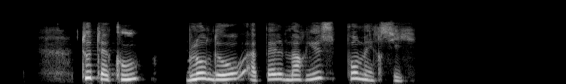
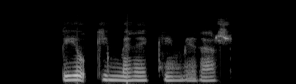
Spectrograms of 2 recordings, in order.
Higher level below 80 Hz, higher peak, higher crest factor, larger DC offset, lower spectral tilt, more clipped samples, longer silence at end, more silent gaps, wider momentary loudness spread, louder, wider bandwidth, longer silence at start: about the same, -60 dBFS vs -64 dBFS; first, -2 dBFS vs -12 dBFS; about the same, 16 dB vs 18 dB; neither; about the same, -5.5 dB/octave vs -6.5 dB/octave; neither; first, 1.55 s vs 0.65 s; first, 1.58-1.85 s, 3.37-3.47 s vs 1.52-1.57 s; first, 12 LU vs 8 LU; first, -17 LUFS vs -29 LUFS; second, 7.6 kHz vs 9 kHz; about the same, 0.55 s vs 0.65 s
